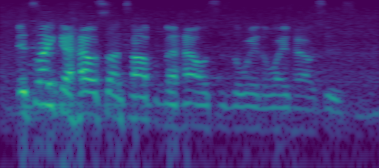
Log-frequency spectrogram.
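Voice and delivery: ordinary delivery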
